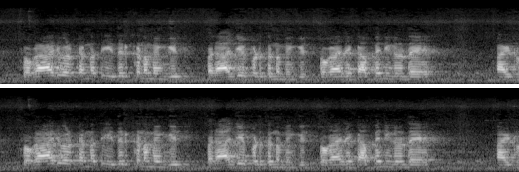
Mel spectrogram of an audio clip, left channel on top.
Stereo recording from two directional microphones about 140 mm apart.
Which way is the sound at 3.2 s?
15° left (ahead or behind).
